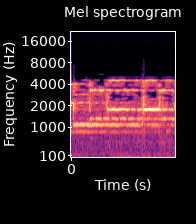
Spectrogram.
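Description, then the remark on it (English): An ordinary bicycle bell fitted to a jet bicycle rings over and over in quick, even strikes, its bright metallic tone ringing on steadily between them. No one speaks. “And of course, so no one guesses it's a jet bicycle, we have installed an ordinary bicycle bell.”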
